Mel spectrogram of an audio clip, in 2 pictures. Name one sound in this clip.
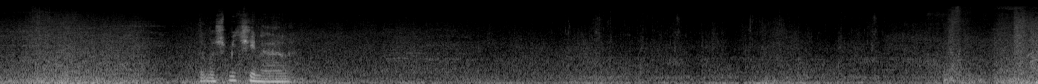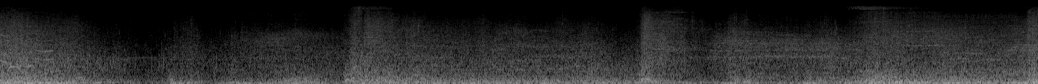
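Blades clash and slash with sharp impacts.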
